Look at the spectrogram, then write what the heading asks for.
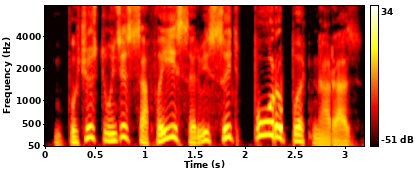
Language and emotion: Kashmiri, angry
